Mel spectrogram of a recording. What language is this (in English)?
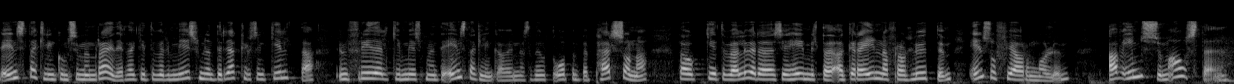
Icelandic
